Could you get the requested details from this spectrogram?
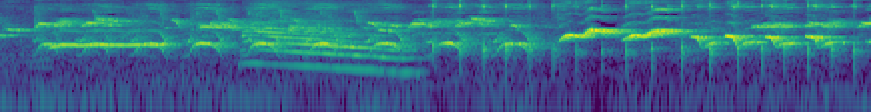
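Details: Strange-sounding bird giving a run of whistled, bouncing notes with a lower sliding tone beneath, then shifting to higher, rising squawky phrases repeated in quick succession.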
